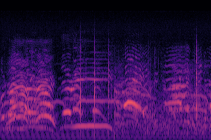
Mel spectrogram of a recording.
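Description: Several high-pitched voices calling and shouting over one another, indistinct, with one long drawn-out call about halfway through.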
